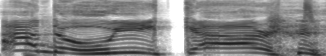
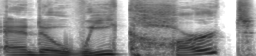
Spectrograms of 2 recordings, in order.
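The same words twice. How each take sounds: First: It is said in a Scottish accent. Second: It is said in a plain accent.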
